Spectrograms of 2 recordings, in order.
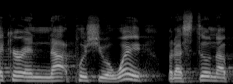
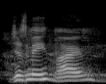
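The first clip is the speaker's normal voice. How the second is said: ordinary delivery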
